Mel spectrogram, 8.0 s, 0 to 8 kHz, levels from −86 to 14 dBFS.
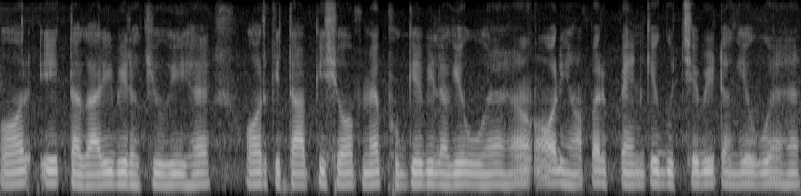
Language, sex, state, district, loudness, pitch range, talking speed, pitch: Hindi, male, Uttar Pradesh, Etah, -23 LUFS, 120-130 Hz, 200 wpm, 125 Hz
